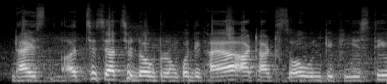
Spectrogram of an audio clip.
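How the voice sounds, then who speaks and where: Medium pitch from a woman, fairly even intonation, noticeable background noise. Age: 60s. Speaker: therapy client giving testimonial. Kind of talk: testimony.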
